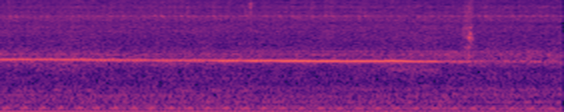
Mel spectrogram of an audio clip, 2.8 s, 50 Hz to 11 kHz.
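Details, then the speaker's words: Low-mileage Toyota MR2 stood since the start of Covid, first start on half a tank of probably old fuel; steady, even low idle with smooth regular beat, no misses or knocks; normal idle. "oh there we go it's actually idling all right considering the probably crappy old fuel it's"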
